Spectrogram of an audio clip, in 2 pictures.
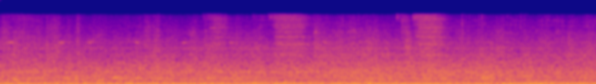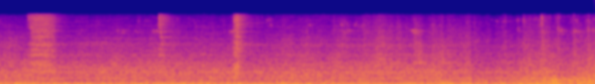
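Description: Freight train wagons rolling past at close range: a steady low rumble of steel wheels on the rails, broken by several short metallic wheel squeals, the loudest about eight and a half seconds in.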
